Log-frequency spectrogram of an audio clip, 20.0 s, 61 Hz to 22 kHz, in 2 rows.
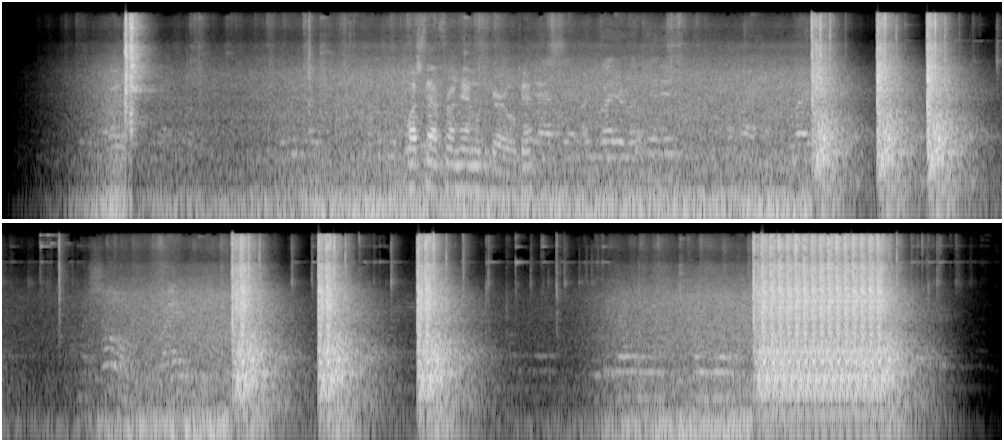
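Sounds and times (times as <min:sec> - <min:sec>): submachine gun shots: 0:08.1 - 0:09.9, 0:12.3 - 0:14.8, 0:17.5 - 0:19.4.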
